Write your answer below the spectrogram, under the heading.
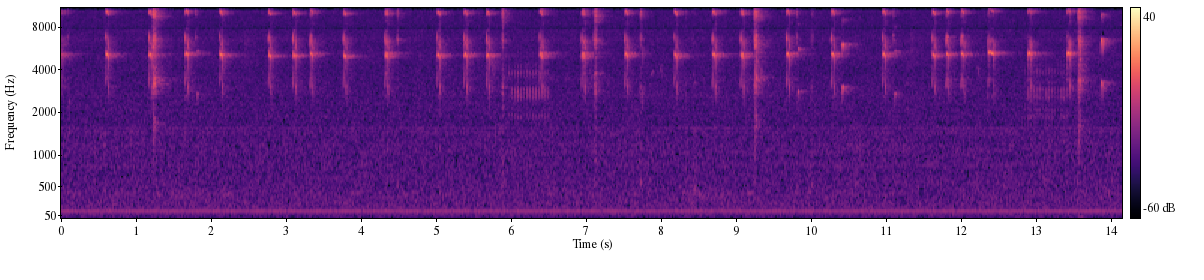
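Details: Red squirrel on 15 July 2020 in Saint-Calixte, Lanaudière, repeating thin piercing chirps at an uneven quick pace. Scattered louder snaps stand out against a soft constant hum.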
